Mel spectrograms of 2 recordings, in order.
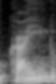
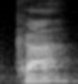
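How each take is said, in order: First: Said in the usual way. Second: "Ca-in-do" with long pauses between the three syllables. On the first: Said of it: "Vamos ver aqui". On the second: Shown as a demonstration. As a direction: spell out "Ca-in-do" slowly, each syllable alone. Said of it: "Vamos lá". ("Ca-in-do" separando bem as sílabas)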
